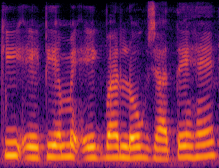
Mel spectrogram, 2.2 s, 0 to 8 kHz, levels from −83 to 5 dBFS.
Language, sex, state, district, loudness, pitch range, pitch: Hindi, female, Maharashtra, Mumbai Suburban, -14 LUFS, 190-205 Hz, 195 Hz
